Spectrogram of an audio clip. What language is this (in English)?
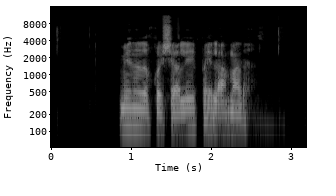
Pashto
